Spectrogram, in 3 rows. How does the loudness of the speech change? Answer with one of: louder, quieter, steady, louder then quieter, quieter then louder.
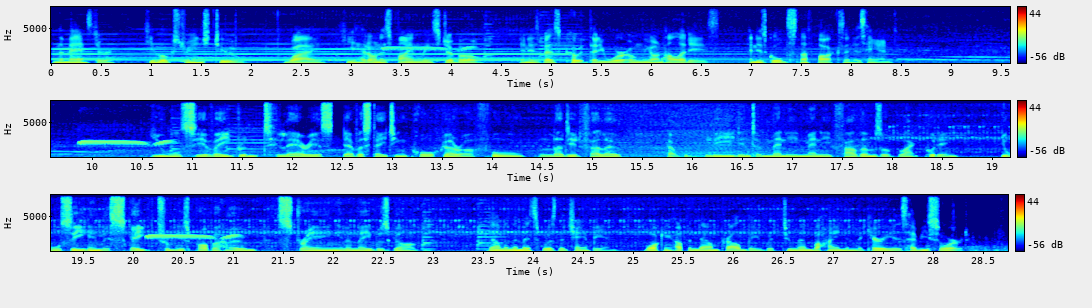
steady.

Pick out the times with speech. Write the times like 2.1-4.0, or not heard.
0.0-8.5, 10.6-28.4.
